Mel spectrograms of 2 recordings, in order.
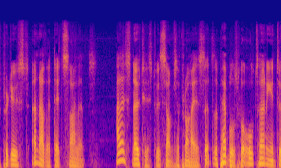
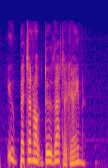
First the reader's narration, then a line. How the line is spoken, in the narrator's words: she said to herself, and shouted out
